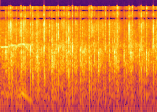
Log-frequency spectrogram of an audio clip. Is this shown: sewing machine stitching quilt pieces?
no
